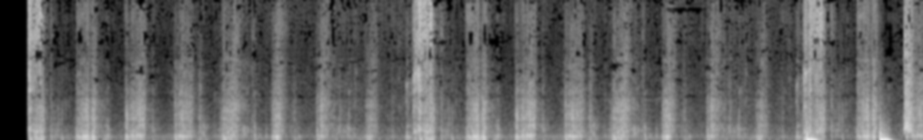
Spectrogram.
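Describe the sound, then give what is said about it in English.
Crisp, loud crunching as a man bites and chews chips: a quick, irregular run of many dry crunches with no talk, ending in two heavier, louder bites. “It was like some dude eating chips, and you made a sick ass beat with it.”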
